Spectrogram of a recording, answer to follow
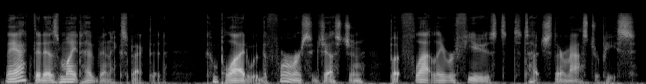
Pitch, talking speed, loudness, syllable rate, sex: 85 Hz, 175 wpm, -25 LUFS, 5.6 syllables/s, male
